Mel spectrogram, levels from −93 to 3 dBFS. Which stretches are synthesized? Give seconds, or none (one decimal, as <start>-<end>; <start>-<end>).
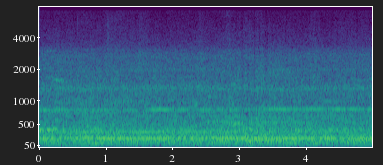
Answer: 0.9-2.1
